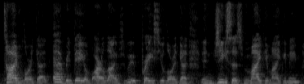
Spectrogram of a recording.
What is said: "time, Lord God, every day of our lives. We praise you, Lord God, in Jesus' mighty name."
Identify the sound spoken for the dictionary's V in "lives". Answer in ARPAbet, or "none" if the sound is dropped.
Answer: V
